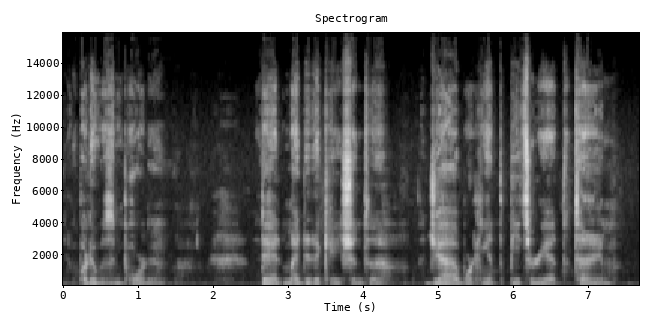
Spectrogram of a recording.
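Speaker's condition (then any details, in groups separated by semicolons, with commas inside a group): Ataxia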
